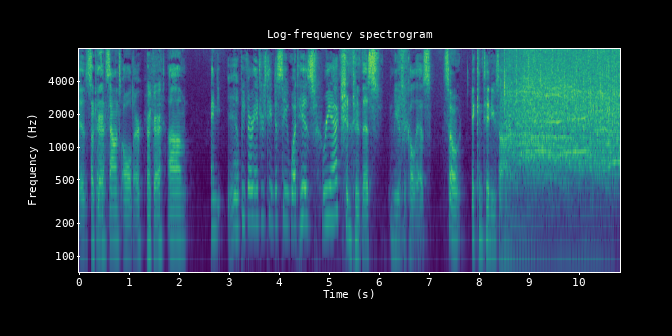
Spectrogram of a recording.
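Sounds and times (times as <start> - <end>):
speech: 0.0 - 8.9
audience applause: 8.4 - 10.8.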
